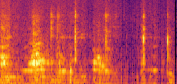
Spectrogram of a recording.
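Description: Near silence with a few faint, irregular clicks from a screwdriver loosening a screw on the metal end block of a copier's primary corona charger.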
